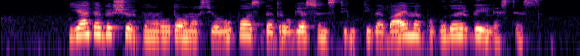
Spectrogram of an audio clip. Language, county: Lithuanian, Utena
